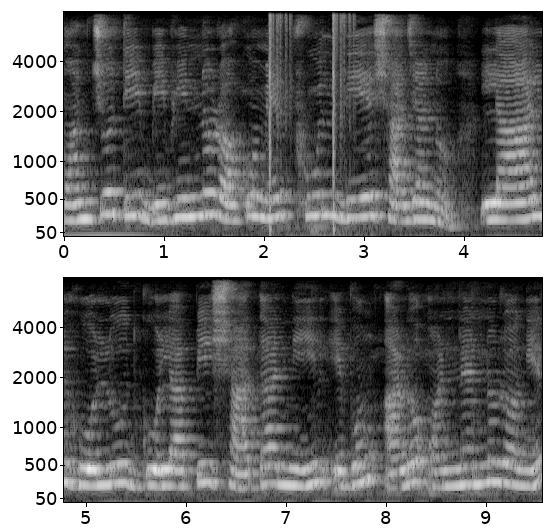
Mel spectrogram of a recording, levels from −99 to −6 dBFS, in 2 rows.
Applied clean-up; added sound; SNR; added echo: none; Coin (dropping); 12 dB; reverberation time 0.7 s.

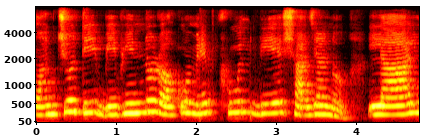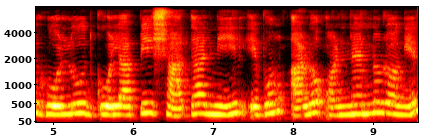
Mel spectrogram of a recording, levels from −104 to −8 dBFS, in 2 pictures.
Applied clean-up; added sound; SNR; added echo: neural mask model DeepFilterNet 3.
